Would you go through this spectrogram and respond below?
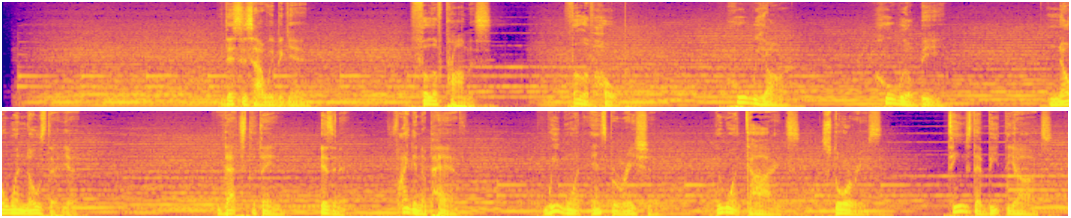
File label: motivational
